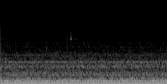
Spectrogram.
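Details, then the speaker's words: Neglected 2006 Ford Fiesta Mk6 1.25 Duratec at idle: a steady, even low rumble with no knocks, ticks or misses; the engine sounds fine, though ABS and engine management lights show faults in the ABS module and pump. "okay let's start it up and see what happens the ending sounds fine and there's not really anything wrong with it"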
